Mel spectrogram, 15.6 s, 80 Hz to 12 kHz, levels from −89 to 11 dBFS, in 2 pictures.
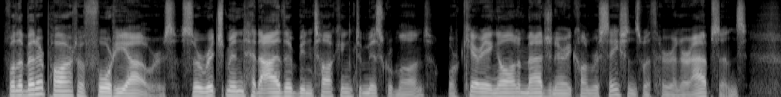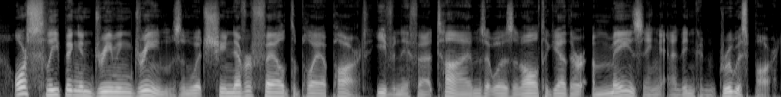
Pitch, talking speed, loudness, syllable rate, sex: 115 Hz, 200 wpm, -19 LUFS, 5.5 syllables/s, male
